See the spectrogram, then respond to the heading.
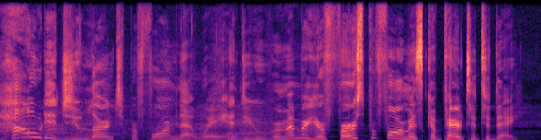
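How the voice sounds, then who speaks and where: A woman speaks at a high pitch with very wide pitch swings, at a moderate pace and with hardly any pauses. Noticeable background noise runs underneath. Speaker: radio host. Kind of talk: interview. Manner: animated.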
